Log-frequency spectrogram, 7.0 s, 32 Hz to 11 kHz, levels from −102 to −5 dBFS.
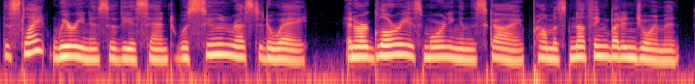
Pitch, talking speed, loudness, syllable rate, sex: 205 Hz, 180 wpm, -17 LUFS, 5.2 syllables/s, female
